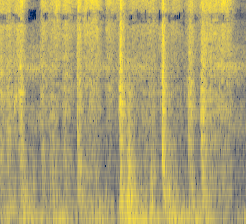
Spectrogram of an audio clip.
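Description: A trash bin is scrubbed by hand in a series of short, rough brushing strokes, irregular bursts of rubbing and scraping close by with no talk.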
